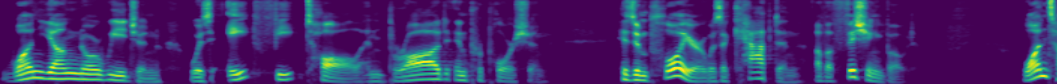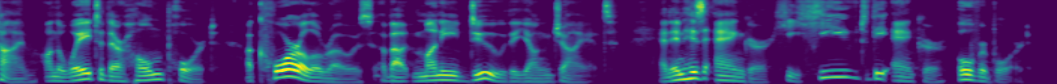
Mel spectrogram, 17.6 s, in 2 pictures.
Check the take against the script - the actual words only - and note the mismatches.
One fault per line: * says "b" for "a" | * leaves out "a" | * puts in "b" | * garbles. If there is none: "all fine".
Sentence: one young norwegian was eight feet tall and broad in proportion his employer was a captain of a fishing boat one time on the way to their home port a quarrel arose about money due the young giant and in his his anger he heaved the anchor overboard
* leaves out "his"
